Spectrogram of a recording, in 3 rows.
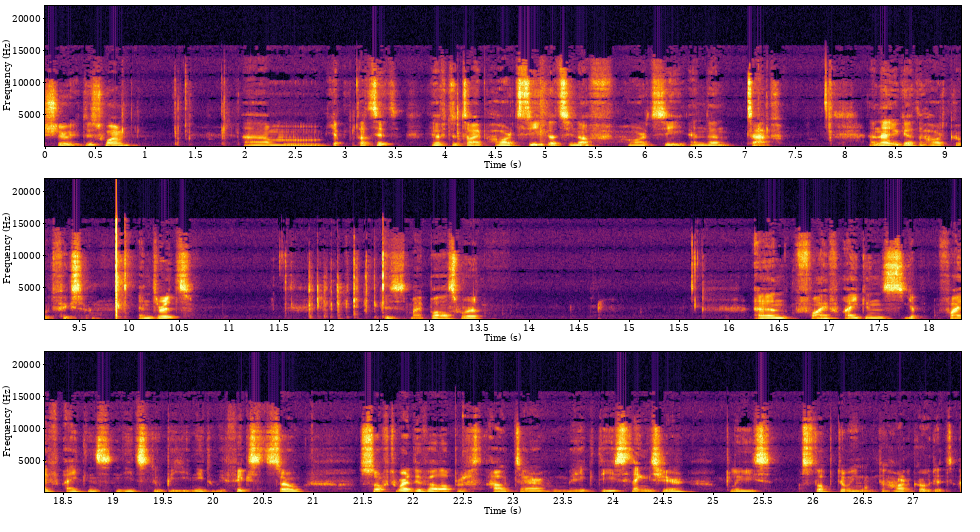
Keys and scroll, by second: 0.0-0.8 typing, 1.3 Tab, 1.8 Tab, 3.1 typing, 7.1 Tab, 9.8 Return, 11.6-12.8 typing.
